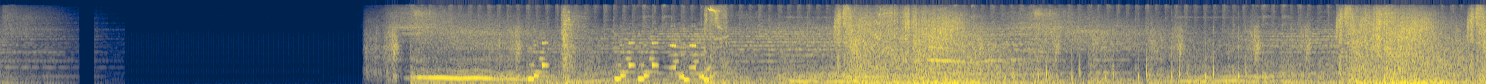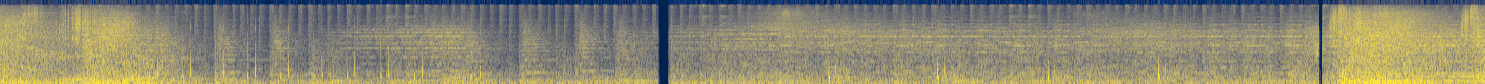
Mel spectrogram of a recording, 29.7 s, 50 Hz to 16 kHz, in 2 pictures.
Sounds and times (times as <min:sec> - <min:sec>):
Music: 0:04.0 - 0:29.7
Run: 0:10.0 - 0:13.1, 0:16.7 - 0:19.8.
